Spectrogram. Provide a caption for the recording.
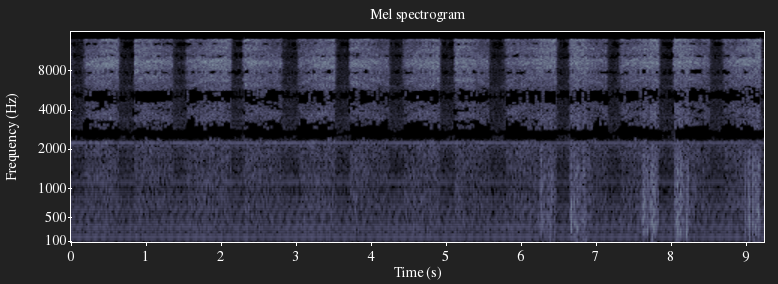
Something is being sprayed over and over consistently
